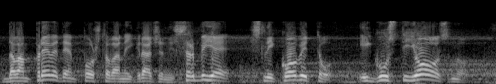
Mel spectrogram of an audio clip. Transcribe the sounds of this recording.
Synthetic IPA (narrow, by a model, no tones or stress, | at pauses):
d̪aʋampɾe̞ʋe̞d̪eːmpo̞ʃt̪o̞ʋaːniɡɾad͡ʑanisr̩bije | sliko̞ʋit̪o̞ | iɡust̪ijoːzno̰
